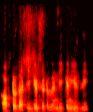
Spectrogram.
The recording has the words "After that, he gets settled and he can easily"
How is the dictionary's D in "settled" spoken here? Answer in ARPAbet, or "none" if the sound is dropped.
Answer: none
